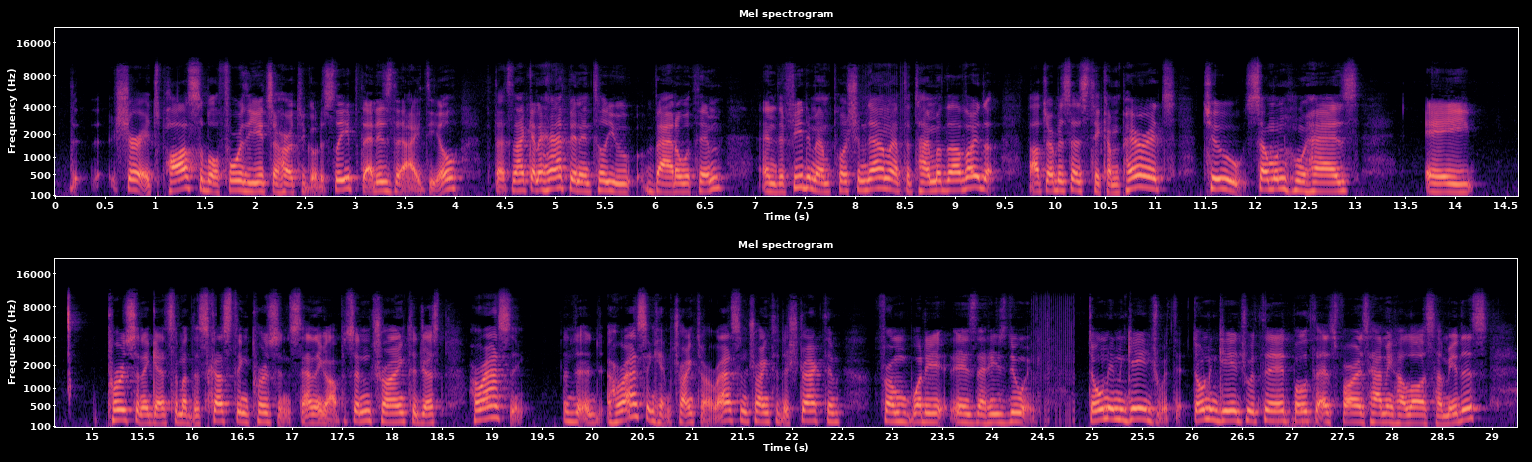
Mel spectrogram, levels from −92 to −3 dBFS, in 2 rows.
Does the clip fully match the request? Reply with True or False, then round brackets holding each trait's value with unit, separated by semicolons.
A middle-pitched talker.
True (180 Hz)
